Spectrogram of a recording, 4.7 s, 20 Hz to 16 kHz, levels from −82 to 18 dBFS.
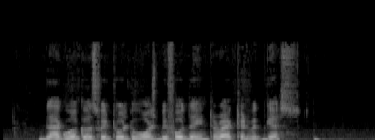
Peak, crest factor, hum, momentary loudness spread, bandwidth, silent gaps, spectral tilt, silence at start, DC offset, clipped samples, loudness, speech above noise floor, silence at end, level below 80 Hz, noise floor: -8 dBFS; 16 dB; none; 17 LU; 11.5 kHz; none; -6.5 dB/octave; 0.5 s; under 0.1%; under 0.1%; -24 LUFS; 29 dB; 0.45 s; -50 dBFS; -53 dBFS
